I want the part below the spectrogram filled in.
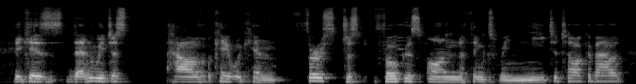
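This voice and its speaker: At a fairly slow pace, a man talks at a medium pitch with ordinary pitch variation in a very clean recording with a silent background. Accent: non-native. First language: not English. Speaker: stream moderator. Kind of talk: casual chat.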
